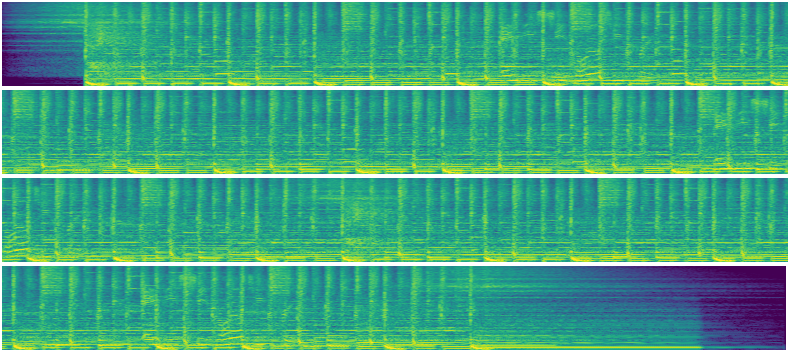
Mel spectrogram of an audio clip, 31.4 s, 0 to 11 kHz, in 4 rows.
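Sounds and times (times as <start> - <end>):
acoustic pop music: 0.8 - 30.3.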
